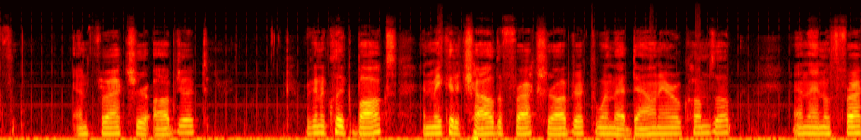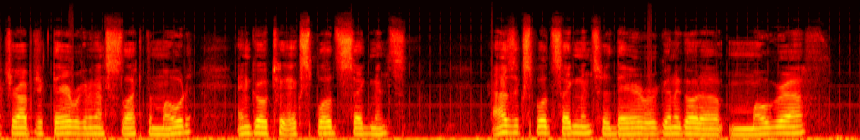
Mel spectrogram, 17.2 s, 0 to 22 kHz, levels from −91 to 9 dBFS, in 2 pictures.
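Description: From start to finish a faint, steady ticking runs underneath the sound, well below the main signal, repeating every 102.4 ms, or roughly ten ticks a second. This is Wi-Fi interference: a nearby Wi-Fi radio's beacon transmissions are picked up and rectified by the audio circuit, turning each radio pulse into an audible click. The strict, roughly ten-per-second regularity distinguishes it from mobile-phone interference, which produces a faster, buzzier 217 Hz chatter.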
